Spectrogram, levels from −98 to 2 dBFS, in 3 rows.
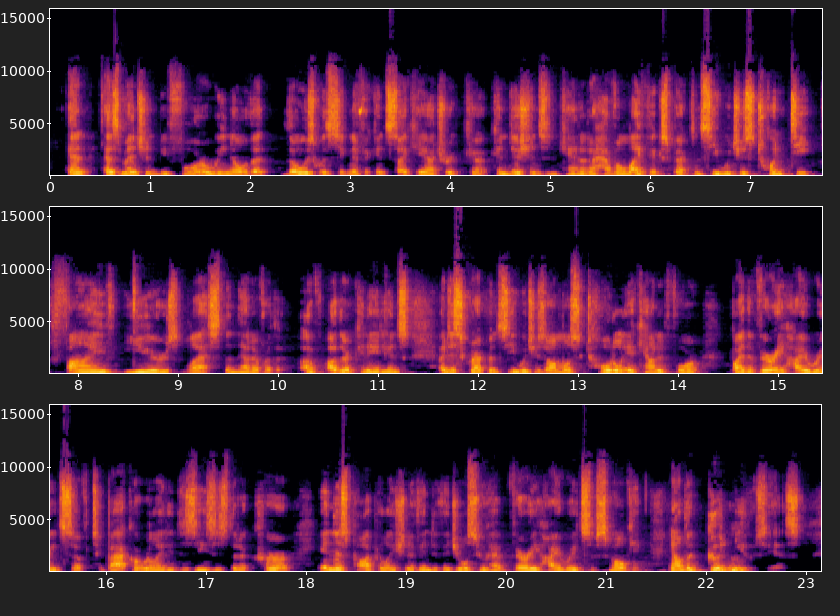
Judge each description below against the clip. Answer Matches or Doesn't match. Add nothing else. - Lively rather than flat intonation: Doesn't match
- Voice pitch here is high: Doesn't match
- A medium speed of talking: Matches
